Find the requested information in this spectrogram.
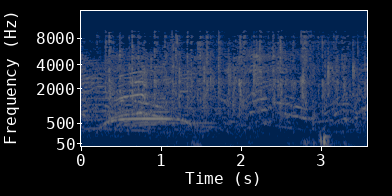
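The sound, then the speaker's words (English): A few scattered claps from an audience break through a murmuring crowd while someone talks, with one sharper clap standing out close to the end. “I only got a few claps, Lord Jesus.”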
